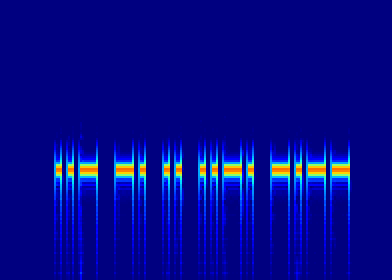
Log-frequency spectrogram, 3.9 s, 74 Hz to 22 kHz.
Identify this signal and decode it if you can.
Morse code, heard as a keyed tone, about 20 wpm, 700 Hz. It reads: UNIFY
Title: Build A Word - 1 Letter At A Time - 3 to 5-Letter Words - 20wpm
